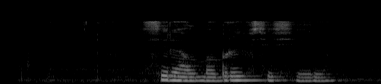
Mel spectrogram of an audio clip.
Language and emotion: Russian, neutral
